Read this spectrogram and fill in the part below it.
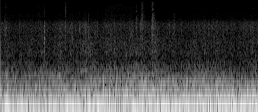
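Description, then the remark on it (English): Steady, dense rain drums on a car roof, a constant low rumble with scattered brighter taps, loud with no voices. “I mean, from the rain hitting the car.”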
